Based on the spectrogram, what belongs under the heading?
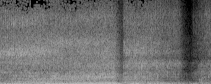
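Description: Engines of full-size demolition derby cars revving hard as the cars shove against each other in the dirt, the pitch climbing over the first two seconds, then breaking off briefly and coming back.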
